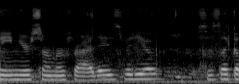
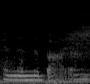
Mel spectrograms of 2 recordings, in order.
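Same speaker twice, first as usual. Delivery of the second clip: whisper; 8 dB quieter, faster than usual. Real, not acted.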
